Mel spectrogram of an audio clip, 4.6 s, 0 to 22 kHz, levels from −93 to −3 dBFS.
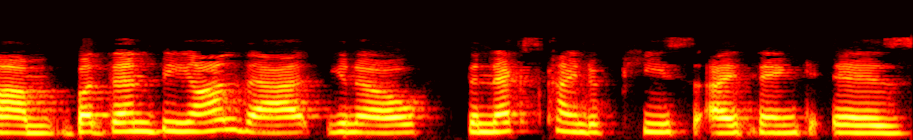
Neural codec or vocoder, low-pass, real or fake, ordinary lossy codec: none; 7.2 kHz; real; MP3, 32 kbps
